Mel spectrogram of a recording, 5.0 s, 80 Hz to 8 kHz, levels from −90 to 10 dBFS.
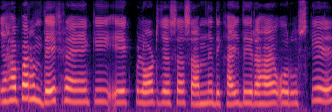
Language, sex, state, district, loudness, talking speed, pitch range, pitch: Hindi, female, Uttar Pradesh, Gorakhpur, -18 LUFS, 205 wpm, 255-285 Hz, 265 Hz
